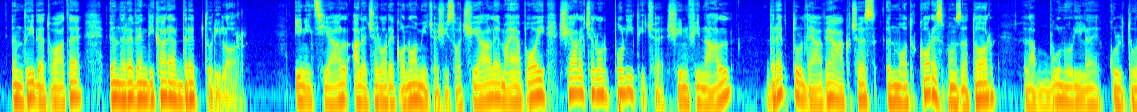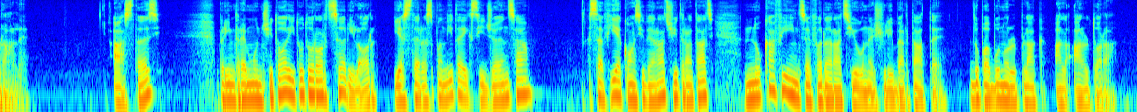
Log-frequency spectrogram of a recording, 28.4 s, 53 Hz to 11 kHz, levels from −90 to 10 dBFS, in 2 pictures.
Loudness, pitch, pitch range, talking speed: -19 LUFS, 95 Hz, 85-110 Hz, 120 wpm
